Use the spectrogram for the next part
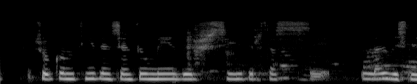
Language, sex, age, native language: Icelandic, female, 11, Icelandic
